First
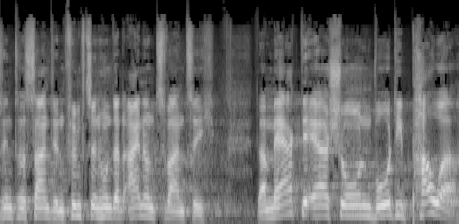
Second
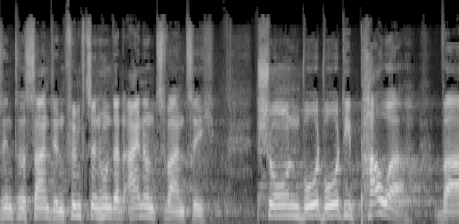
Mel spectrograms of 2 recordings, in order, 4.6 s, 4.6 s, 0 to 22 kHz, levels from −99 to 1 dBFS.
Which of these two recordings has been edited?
second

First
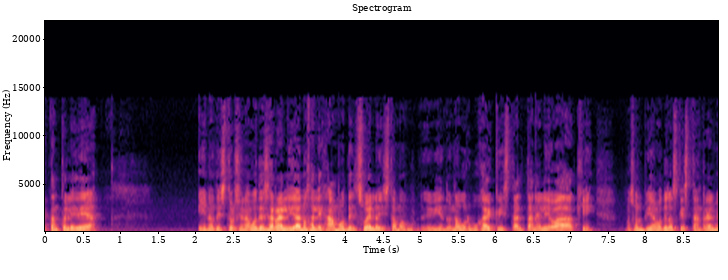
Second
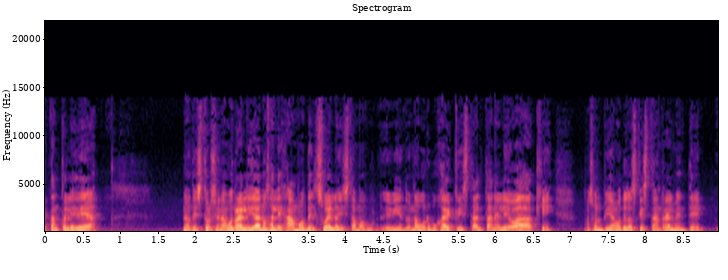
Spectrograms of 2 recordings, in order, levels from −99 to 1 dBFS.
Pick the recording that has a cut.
second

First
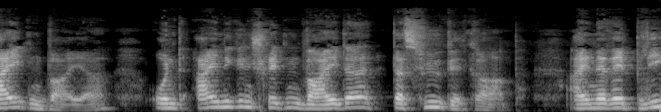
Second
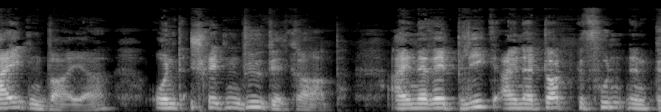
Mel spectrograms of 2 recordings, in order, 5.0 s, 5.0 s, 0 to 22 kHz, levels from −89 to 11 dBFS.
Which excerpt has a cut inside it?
second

